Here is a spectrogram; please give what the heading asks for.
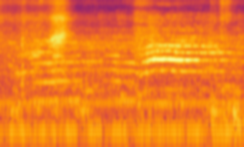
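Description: A Persian cat gives a drawn-out, tonal meow while giving birth, after a fainter cry.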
